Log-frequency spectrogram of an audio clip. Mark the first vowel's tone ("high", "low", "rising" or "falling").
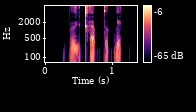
rising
